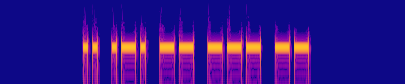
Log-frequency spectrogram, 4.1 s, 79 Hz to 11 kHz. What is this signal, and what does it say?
Morse code, heard as a keyed tone, about 25 wpm, 700 Hz. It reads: IRMOM
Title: Code Groups - 5 Letters - 25wpm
